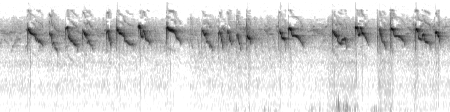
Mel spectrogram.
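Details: Oriental white-eye pouring out rapid high chirps in tight rhythmic series, each note slurring downward, with a faint low knock partway through.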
